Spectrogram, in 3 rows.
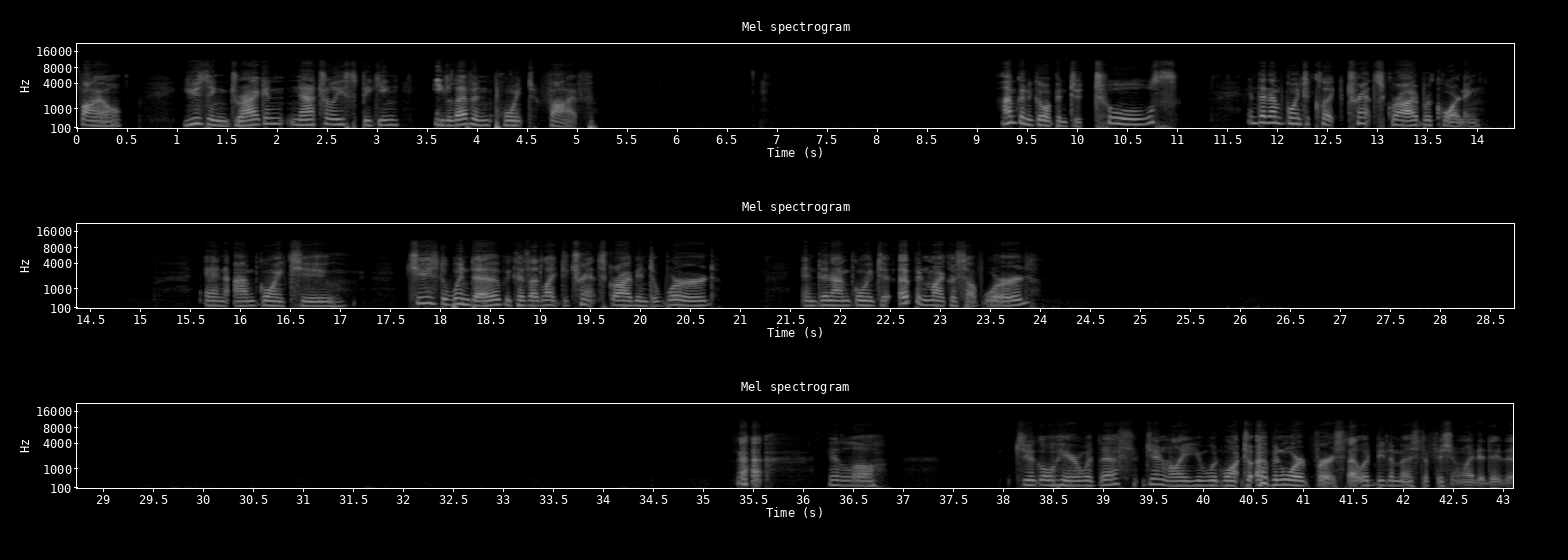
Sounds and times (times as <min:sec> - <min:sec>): Female speech, woman speaking: 0:00.0 - 0:00.5, 0:01.1 - 0:05.2, 0:09.2 - 0:11.0, 0:11.7 - 0:14.0, 0:15.6 - 0:17.1, 0:17.7 - 0:20.8, 0:21.6 - 0:24.0, 0:36.3 - 0:36.8, 0:38.2 - 0:43.1.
